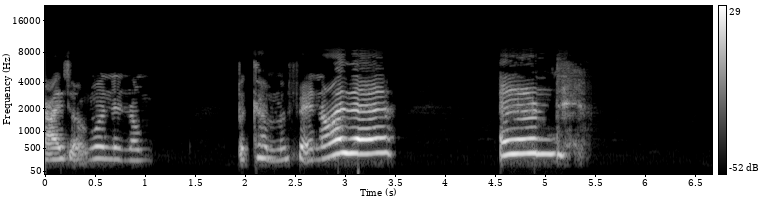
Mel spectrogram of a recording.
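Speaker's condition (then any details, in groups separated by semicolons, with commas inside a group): Cerebral palsy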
